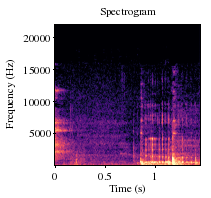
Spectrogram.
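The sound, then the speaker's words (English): After a near-silent stretch, glass bottles clink and clatter together in a short burst as glass is sorted for recycling in a comedy sketch of Boba Fett sorting his recycling, with one brighter knock standing out near the end. “Let's see. Glass.”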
